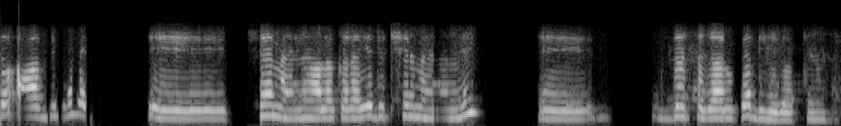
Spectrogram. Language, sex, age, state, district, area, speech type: Hindi, female, 45-60, Uttar Pradesh, Hardoi, rural, conversation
